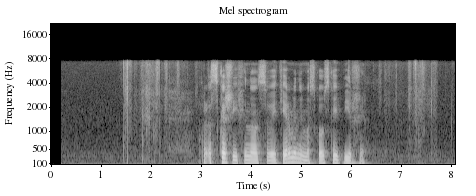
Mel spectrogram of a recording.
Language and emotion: Russian, neutral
